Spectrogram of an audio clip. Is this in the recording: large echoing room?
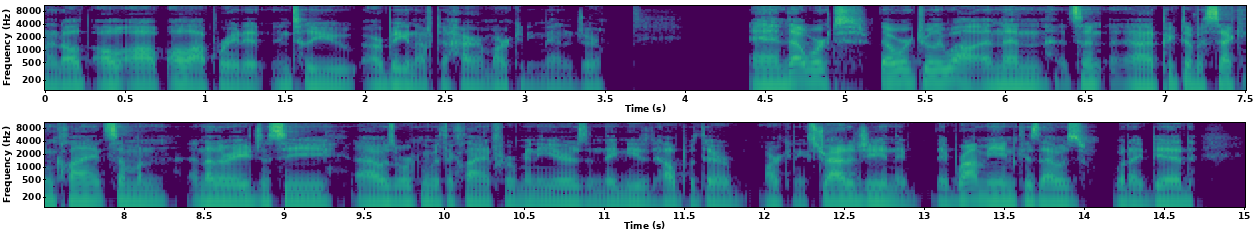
no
